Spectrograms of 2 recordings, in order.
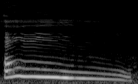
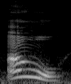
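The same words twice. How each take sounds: First: High, loud groan from the bush; a pained groan from hiding; groaning cry. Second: High, loud pained groan; louder groan. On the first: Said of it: "shook the bush". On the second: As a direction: let the groan burst out much louder. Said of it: "but much louder this time". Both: A narrator's reading.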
